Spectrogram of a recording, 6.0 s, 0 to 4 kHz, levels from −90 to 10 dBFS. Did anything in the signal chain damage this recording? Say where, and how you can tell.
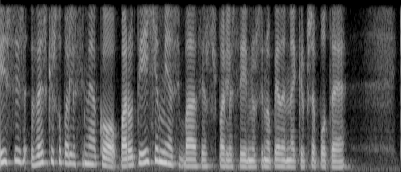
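No, nothing in the chain damaged it; the speech went through a WebRTC call path whose band limit, with nothing above 4 kHz, fits a 64 kbps G.711 A-law codec working as designed.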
